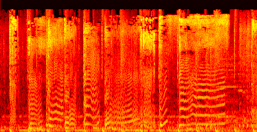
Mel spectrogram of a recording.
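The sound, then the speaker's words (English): A rapid string of loud, buzzy fart noises plays the William Tell Overture, the pitched blasts rising and falling in quick galloping rhythmic bursts with no pauses. “Now, for your listening pleasure, Luke Heggie presents Classical Farting. Here's the William Tell Overture.”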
